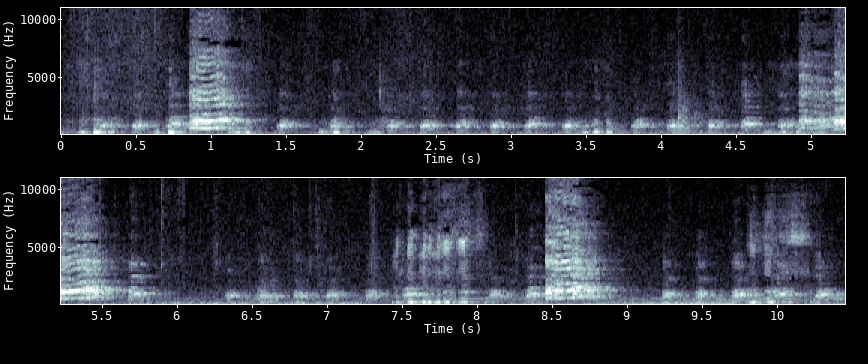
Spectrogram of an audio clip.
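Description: Chickens clucking in a steady run of short calls, with louder squawks about a second in, near the middle and again a little before the end.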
